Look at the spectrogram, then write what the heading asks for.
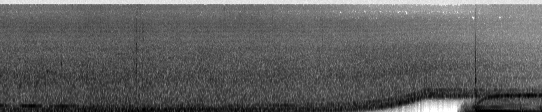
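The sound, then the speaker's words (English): A wind harp hums with layered, sustained drone tones, steady and eerie. Near the end the pitch bends upward, cuts out briefly, then returns with a louder, deeper resonance. No voices. “So this week's winner is the listener who brought us to the wind harp in the first place and so kindly toured us around.”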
